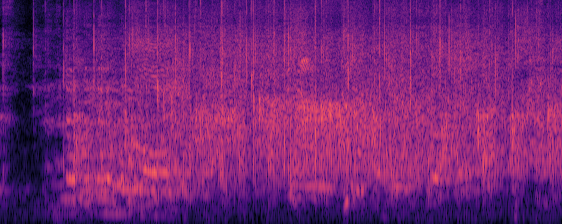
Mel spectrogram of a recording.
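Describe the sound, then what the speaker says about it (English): An audience at a St. Thomas and District Chamber of Commerce event claps for the chamber's CEO, the applause starting abruptly after a brief pause and holding steady and full. "No applause necessarily, but certainly appreciated"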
